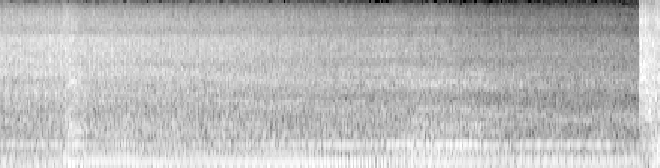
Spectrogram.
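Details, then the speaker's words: Turbo Dodge Dart after Eurocompulsion air intake and Madness ignition coil install: runs smooth and even, revs lifting slightly near end, no knocks or rattles; healthy, turbo spool and flutter audible. "performs already a pretty noticeable difference especially with that turbo hearing it spool up hearing the little flutters"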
